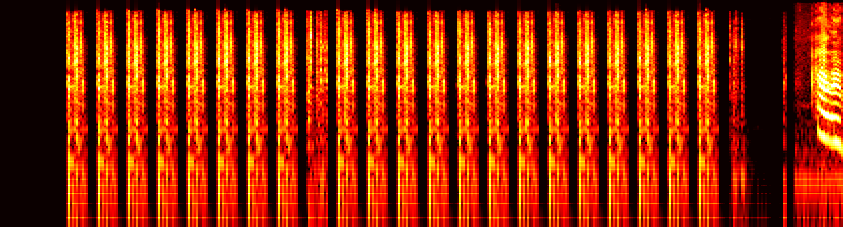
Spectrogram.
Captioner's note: typewriter keys clacking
